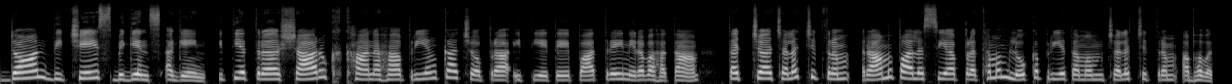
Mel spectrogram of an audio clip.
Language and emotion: Sanskrit, neutral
